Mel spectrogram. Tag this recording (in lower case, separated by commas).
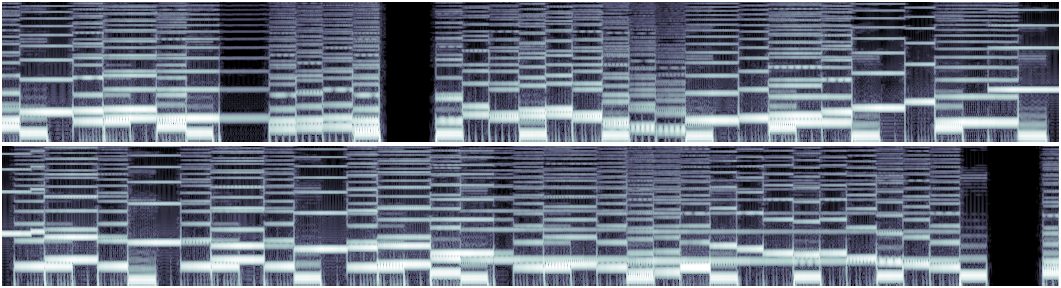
video game music, music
